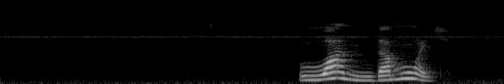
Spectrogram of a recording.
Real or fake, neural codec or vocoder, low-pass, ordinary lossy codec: real; none; 7.2 kHz; MP3, 32 kbps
